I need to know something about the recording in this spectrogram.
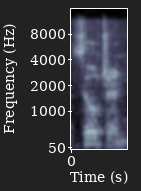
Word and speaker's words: Zildjian: John you're a musician you know the symbols zildagen zildagen um uh Zildjian yeah they're an Armenian family in Massachusetts that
